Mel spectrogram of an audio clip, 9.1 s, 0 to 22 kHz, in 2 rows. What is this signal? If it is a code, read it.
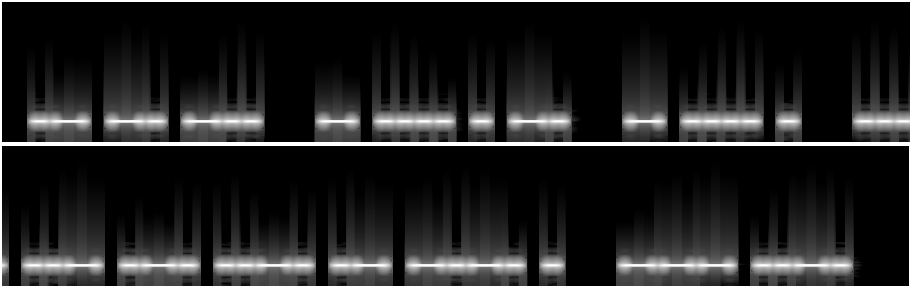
Morse code, heard as a keyed tone, about 25 wpm, 600 Hz. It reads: AND THEN THE SURFACE OF
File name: the old man and the sea part 1 25wpm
